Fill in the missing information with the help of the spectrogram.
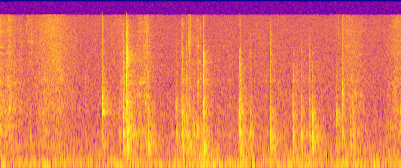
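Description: A hand rubs and wipes with a cloth around the knobs of a white plastic control panel on an electric range, its hollow housing answering each touch. About nine light, sharp clicks and taps stand out over a soft, steady rubbing hiss. The clicks decay quickly and the overall level stays quiet.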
